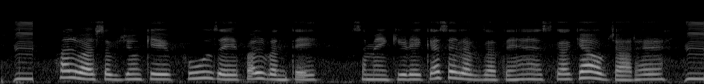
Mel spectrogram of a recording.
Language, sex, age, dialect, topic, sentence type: Hindi, male, 31-35, Garhwali, agriculture, question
